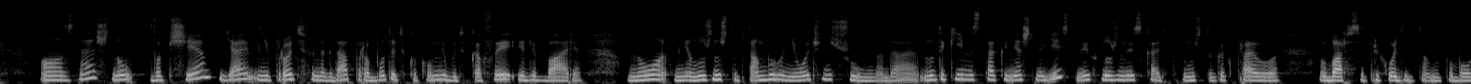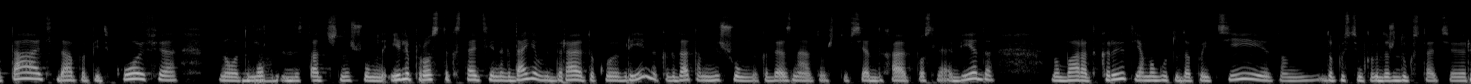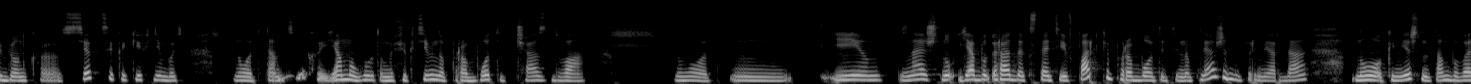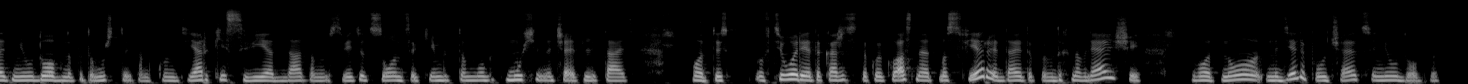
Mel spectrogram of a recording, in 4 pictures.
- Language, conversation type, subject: Russian, advice, Как смена рабочего места может помочь мне найти идеи?
- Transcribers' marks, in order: none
